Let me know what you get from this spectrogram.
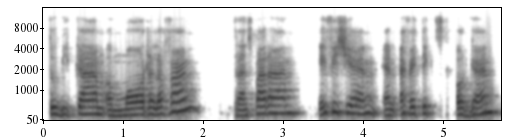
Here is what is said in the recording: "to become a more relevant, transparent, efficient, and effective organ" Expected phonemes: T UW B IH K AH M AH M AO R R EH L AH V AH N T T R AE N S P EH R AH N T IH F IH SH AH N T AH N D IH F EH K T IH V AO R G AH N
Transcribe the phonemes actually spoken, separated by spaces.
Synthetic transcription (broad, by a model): T UW B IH K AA M AH M AO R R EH L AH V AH N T T R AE N S P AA R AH N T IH F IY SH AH N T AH N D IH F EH T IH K AO R G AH N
